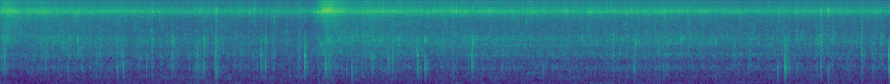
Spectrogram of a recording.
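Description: Fish pieces fry in hot oil in a wok, a steady bright sizzle with scattered crackles and pops running continuously, no talk.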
